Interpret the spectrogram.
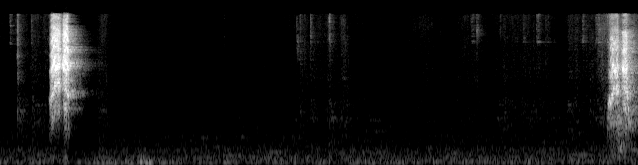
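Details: Pet green-cheeked conure indoors making noises: two harsh broadband squawks, one near the start and one at the end, separated by about five seconds of near silence.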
